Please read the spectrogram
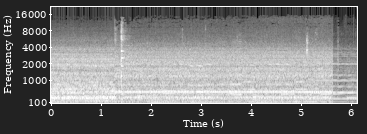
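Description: A steady hiss with a faint high tone in it, holding level and then cutting off suddenly about five and a half seconds in, over soft background music with a low bass line.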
